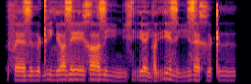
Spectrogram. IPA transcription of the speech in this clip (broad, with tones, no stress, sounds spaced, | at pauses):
f ɛː˧ z ɨː˧ ɖ i˥˧ lʲ ɐː˥ z eː˥˧ x ɐː˥ z iː˧˩ ŋ i˩˧ x rʲ ɛː˧˩ j ɐ˧ rʲ e˥˧ z iː˩˧ z ɛ˧ x ɨ˧˩ ʈ ɨː˥˧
